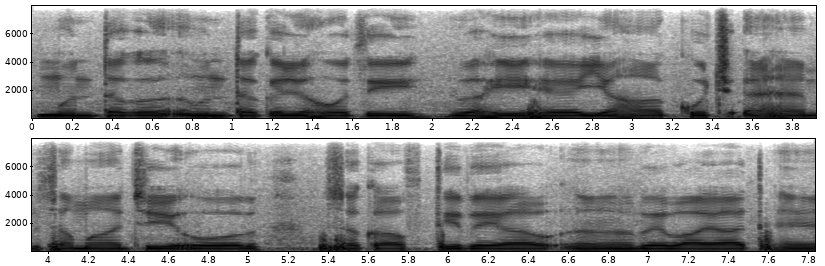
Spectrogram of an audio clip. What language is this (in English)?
Urdu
